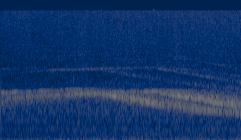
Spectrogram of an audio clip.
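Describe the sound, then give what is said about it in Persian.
An emergency vehicle siren wails steadily, its tone sliding slowly downward, heard faintly over a low background rumble with no voices. “معلم ورزش وقتی دهانش را روی دهان زن میگذارد و نفسش را بیرون میدمد صدای ضعیف آژیرها را میشنود مثل زنگ آویزهایی که در باد به صدا در میآیند”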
